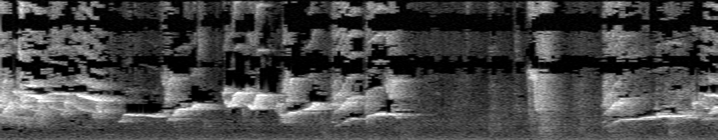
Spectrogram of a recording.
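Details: American goldfinch crossed with European greenfinch delivers a lively warbling song of bright tinkling chirps and short slurred whistles in rapid phrases. A brief quieter gap comes near the middle before the twittering resumes, with a soft steady hum underneath.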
